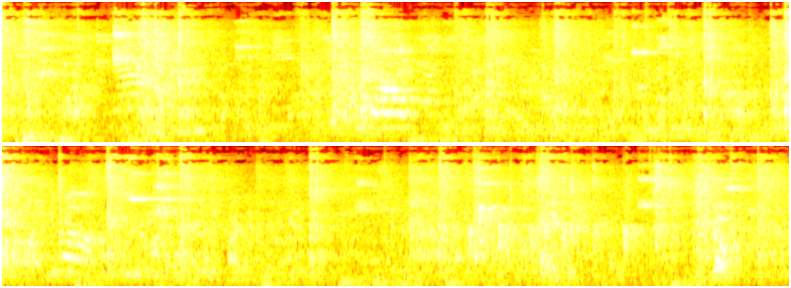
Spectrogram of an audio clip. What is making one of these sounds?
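Spectators chatter nearby in an echoing hall.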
